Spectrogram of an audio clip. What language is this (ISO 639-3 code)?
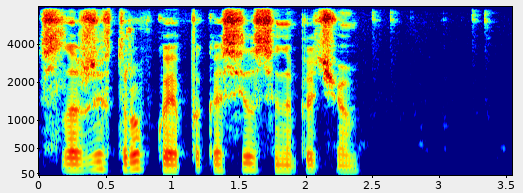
rus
